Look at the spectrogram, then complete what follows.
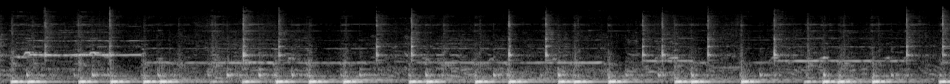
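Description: Sawara bayashi festival music played on the float: taiko drums beat steadily, two or three strokes a second, with sharp clicking strikes over them. A bamboo flute holds long notes, changing pitch every second or so.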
